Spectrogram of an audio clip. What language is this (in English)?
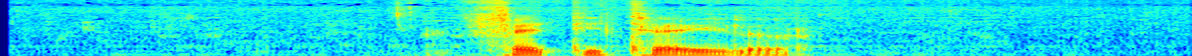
Italian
